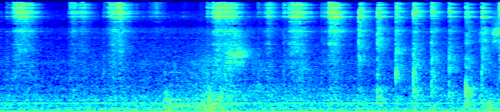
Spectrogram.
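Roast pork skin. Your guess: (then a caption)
Crispy. Roast pork skin, cooked for about one and a half hours, is tapped to test it, giving a quick series of light, dry taps over a steady low hum. The skin is crispy and done.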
